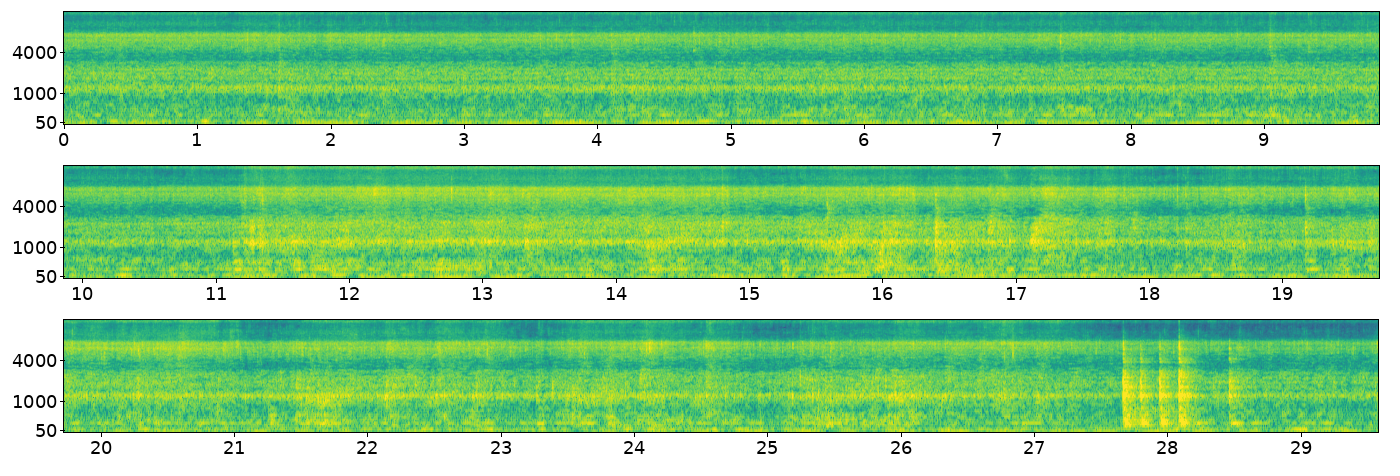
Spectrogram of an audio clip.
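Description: Masala sizzling in an aluminium pressure cooker on the gas stove as boiled eggs are stirred in, a steady hiss that grows a little louder partway through. Near the end a wooden spoon knocks a few times against the pot.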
